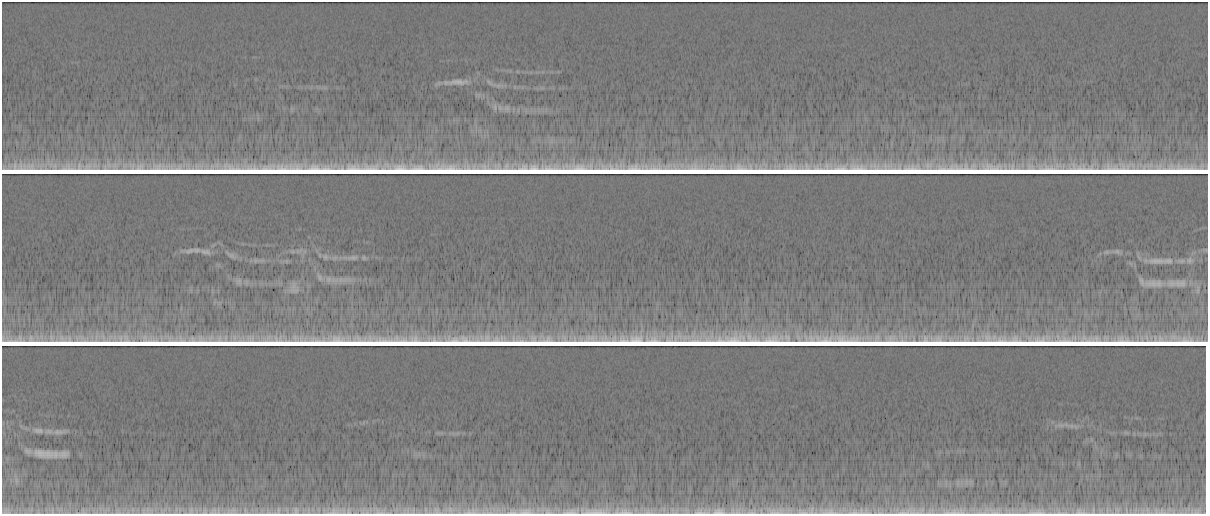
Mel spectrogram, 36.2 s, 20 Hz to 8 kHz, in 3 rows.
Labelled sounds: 2.9	3.3	killer whale, Bigg's (transient), 1.6 to 1.7 kHz
4.3	5.5	killer whale, Bigg's (transient), 1.0 to 2.5 kHz
13.8	15.6	killer whale, Bigg's (transient), 1.0 to 2.3 kHz
23.0	24.8	killer whale, Bigg's (transient), 0.99 to 2.0 kHz
27.6	27.8	killer whale, Bigg's (transient), 1.8 to 2.0 kHz
28.4	28.8	killer whale, Bigg's (transient), 1.5 to 1.7 kHz
34.5	35.8	killer whale, Bigg's (transient), 1.0 to 2.2 kHz

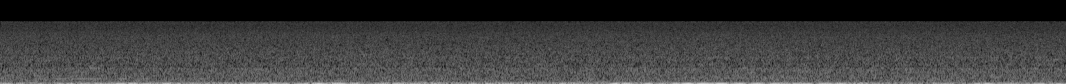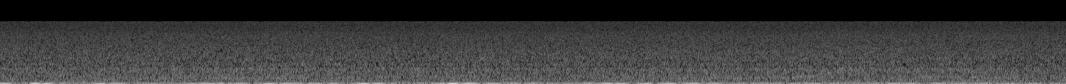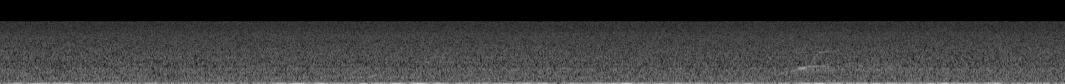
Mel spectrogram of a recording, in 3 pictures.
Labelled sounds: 29.3	29.6	humpback whale, 0.80 to 0.90 kHz

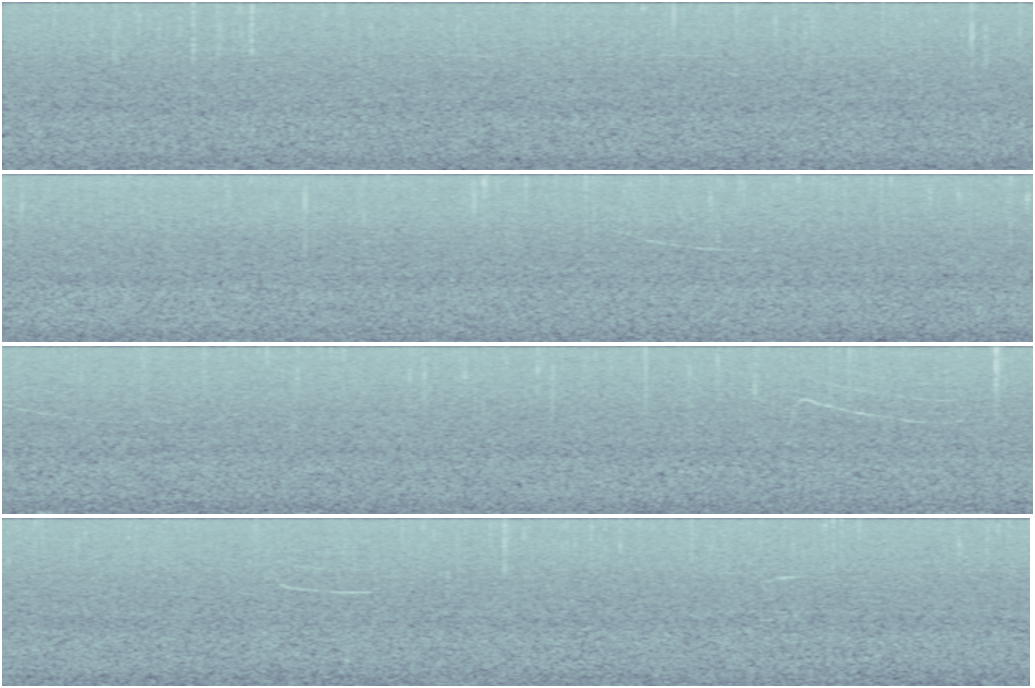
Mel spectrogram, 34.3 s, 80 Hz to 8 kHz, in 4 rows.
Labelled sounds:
23.8	24.6	killer whale, northern resident, A clan, AA subclan, A04 pod, 2.1 to 3.1 kHz
28.1	28.9	killer whale, northern resident, A clan, AA subclan, A04 pod, 2.0 to 2.4 kHz

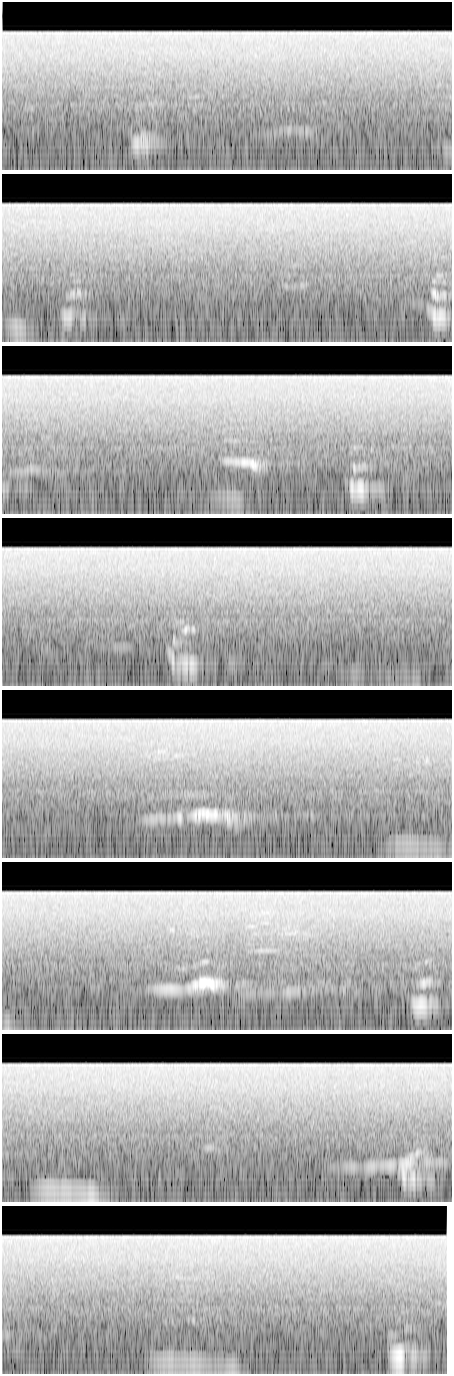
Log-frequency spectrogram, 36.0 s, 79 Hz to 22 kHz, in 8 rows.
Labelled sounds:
24.9	25.3	humpback whale, 1.1 to 1.2 kHz

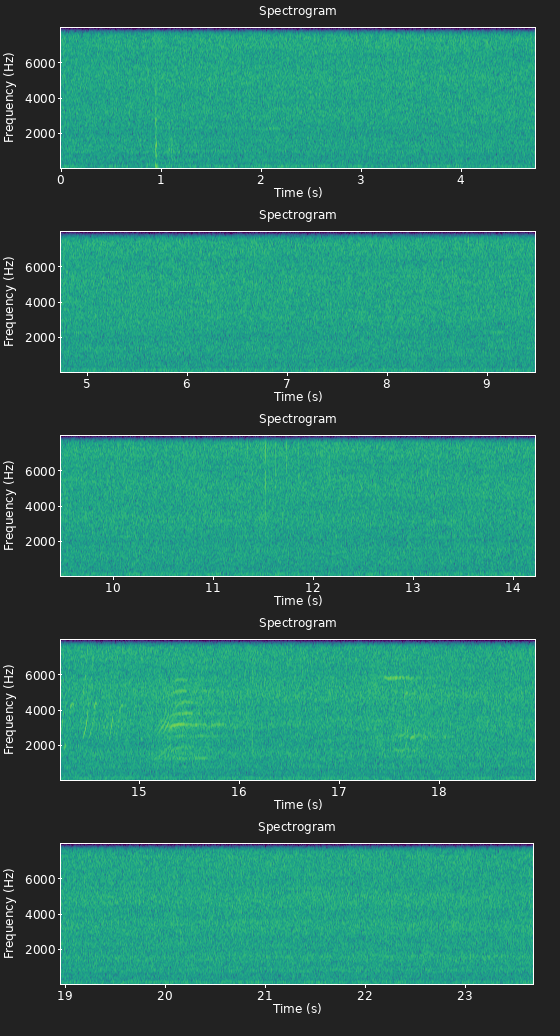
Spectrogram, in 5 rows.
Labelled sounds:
15.1	15.8	killer whale, 1.2 to 5.7 kHz

